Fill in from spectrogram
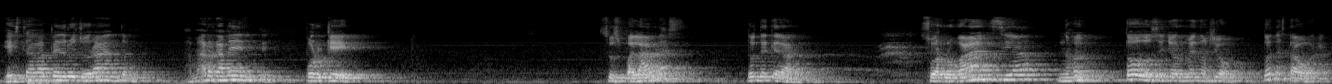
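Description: A man's voice: high-pitched, expressive, slow, long pauses, warm tone. A man preaching a sermon as pastor, emphatic, asking the congregation rhetorical questions. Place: church hall. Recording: echoey hall reverb.

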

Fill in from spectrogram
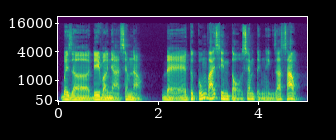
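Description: A man voicing a brusque middle-aged village shaman calming a frantic mother in a ghost story. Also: sits low, moderate pace, pitched below the performer's own voice. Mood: curt. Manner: brusque, soothing but curt.

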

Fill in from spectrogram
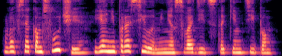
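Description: A snippy, indignant young woman, voiced by a female narrator in a spoken storybook. Her voice is a touch higher and louder than the narration, with a soft, mellow tone. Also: moderate pace, natural voice. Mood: exasperated.

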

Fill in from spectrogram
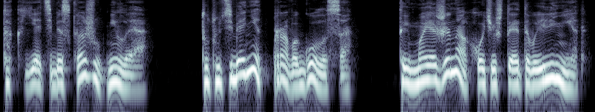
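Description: A man's voice: on the high side, a little fast, husky, no room sound. A man reading an audiobook voices a stern young husband who speaks firmly and evenly, with dry mockery. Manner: steady, even-toned.

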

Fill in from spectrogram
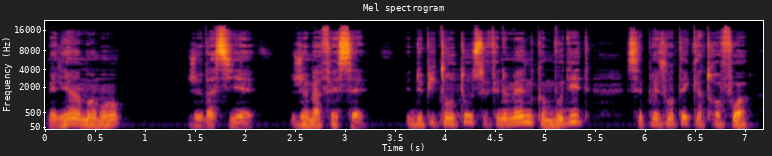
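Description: A man's voice: mid-range voice, normal speed, warm tone, slightly rough, voice pushed up, natural voice. Porthos, a man reading a brooding old musketeer. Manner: brooding, earnest telling of family omens. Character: Porthos, strong aging musketeer, gloomy and superstitious.

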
